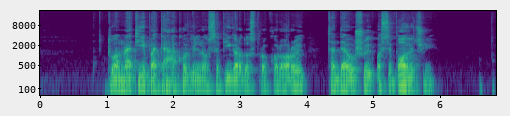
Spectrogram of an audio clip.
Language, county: Lithuanian, Utena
